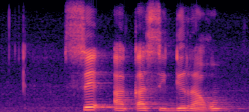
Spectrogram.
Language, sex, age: Northern Sotho, male, 23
